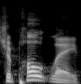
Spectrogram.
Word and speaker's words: Chipotle: They put like the L before the T. I think Chipotle was actually even closer than the actual pronunciation of it. It's Chipotle, people. Chipotle.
